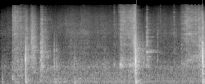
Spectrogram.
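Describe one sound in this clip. A knife knocks on a cutting board.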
